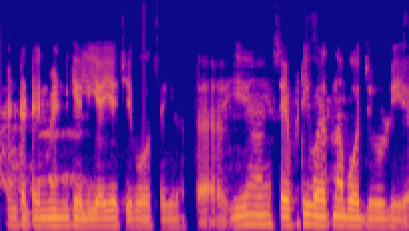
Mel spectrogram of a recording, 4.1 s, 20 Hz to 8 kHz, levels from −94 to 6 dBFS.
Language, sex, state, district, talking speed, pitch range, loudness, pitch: Hindi, male, Uttar Pradesh, Gorakhpur, 220 wpm, 95-110 Hz, -22 LUFS, 100 Hz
